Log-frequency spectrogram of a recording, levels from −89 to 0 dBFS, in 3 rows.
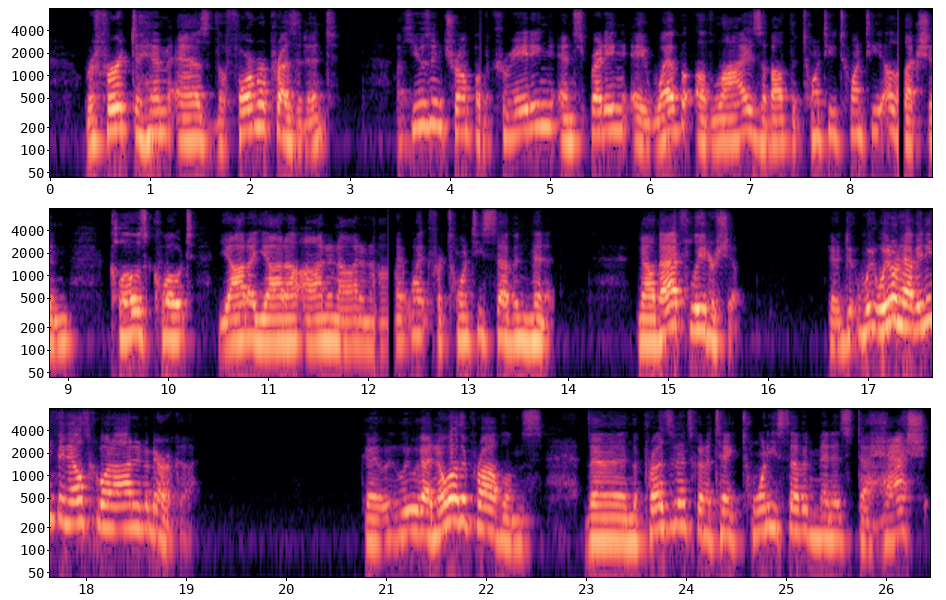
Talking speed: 145 wpm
